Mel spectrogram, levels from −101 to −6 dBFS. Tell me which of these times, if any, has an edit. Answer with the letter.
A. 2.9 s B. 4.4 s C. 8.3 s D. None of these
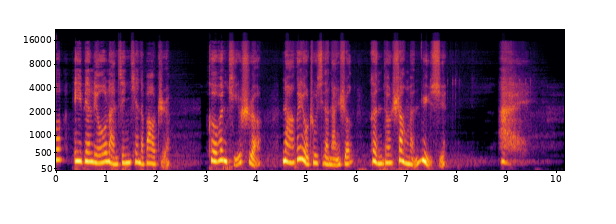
A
